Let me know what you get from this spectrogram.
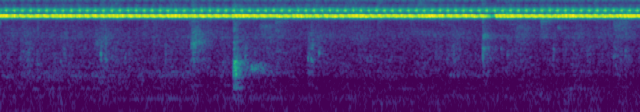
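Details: Crickets trilling in rain, a sustained thin, high ringing drone, with soft raindrop taps and a louder drop hit around three and a half seconds.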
